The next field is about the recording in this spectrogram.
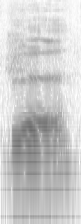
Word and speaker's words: bleu: Blue cheese. Pronounce it bleh.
